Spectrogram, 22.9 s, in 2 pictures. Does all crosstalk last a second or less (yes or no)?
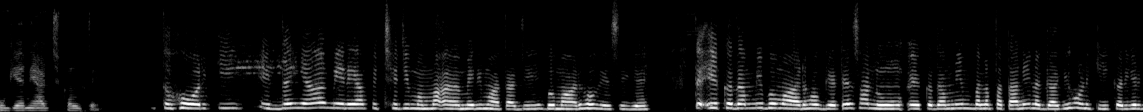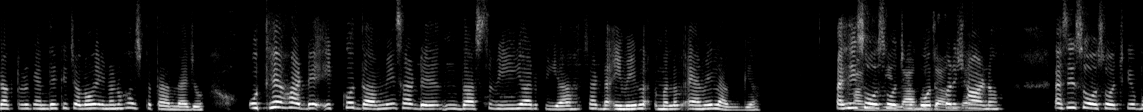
no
